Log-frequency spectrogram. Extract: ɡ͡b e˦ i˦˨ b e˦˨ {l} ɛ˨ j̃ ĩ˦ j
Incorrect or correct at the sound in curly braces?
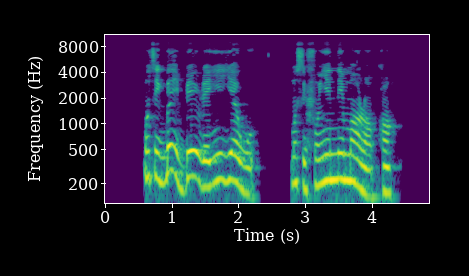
incorrect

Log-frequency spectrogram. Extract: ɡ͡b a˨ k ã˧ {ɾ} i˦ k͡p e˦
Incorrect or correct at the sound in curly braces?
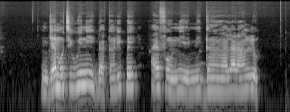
correct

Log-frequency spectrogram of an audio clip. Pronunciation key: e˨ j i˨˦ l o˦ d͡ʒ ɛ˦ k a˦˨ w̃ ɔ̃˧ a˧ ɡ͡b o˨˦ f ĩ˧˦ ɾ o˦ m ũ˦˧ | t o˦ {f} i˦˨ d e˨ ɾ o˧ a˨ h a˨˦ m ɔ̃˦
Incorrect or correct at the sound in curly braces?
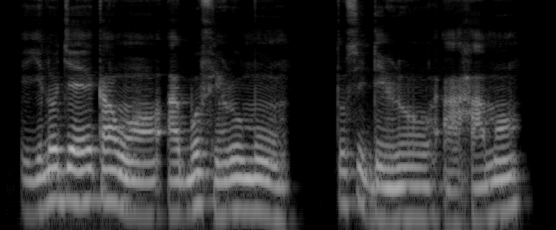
incorrect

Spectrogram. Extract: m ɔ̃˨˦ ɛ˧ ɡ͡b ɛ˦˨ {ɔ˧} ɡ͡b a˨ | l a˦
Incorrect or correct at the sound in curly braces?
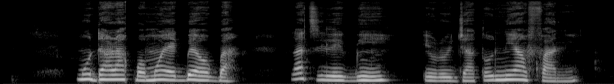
correct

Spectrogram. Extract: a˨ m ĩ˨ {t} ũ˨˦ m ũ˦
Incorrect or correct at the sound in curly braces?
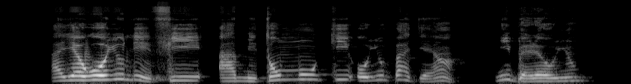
correct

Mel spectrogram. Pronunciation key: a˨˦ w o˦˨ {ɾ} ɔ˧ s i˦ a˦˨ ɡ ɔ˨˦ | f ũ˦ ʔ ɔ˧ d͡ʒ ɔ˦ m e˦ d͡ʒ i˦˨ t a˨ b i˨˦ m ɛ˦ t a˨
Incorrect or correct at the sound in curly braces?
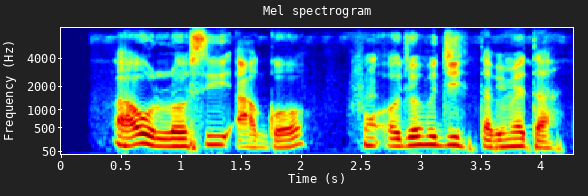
incorrect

